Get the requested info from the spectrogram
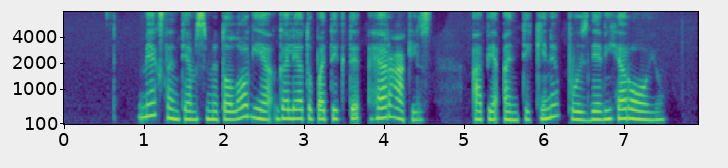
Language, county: Lithuanian, Kaunas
